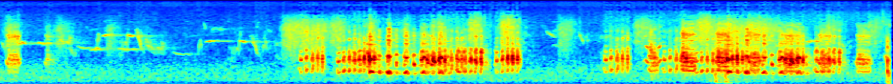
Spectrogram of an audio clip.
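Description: Wild turkey gobbling, two loud rolling bursts a few seconds apart, preceded by faint chirping birdsong against a quiet outdoor background.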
